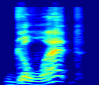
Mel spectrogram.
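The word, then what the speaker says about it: gilet: I don't know if Gillette. Gillette is spelled differently, but G-I-L-E-T.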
